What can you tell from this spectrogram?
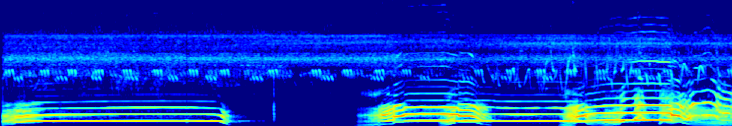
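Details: Eastern coyotes, unusually vocal, hold a long, level howl for about three seconds before falling silent. Several voices then join in, with sliding, wavering howls and short yipping breaks layered over one another.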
